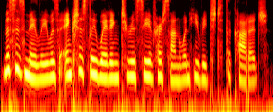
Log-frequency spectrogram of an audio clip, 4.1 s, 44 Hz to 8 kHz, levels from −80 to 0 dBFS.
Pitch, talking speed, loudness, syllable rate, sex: 225 Hz, 205 wpm, -16 LUFS, 5.7 syllables/s, female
